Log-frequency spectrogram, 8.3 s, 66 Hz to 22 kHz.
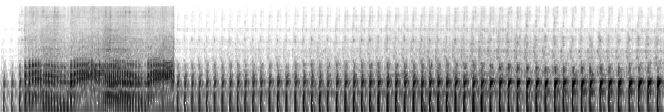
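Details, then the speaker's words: Yamaha Warrior 350 single-cylinder quad, year unknown: engine revs briefly then drops into a slow lumpy chug, bogging at full throttle as if it won't take full throttle. "Kind of bogs. Doesn't sound the greatest. You can hear it bogging at full throttle, like it doesn't want to go full throttle."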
